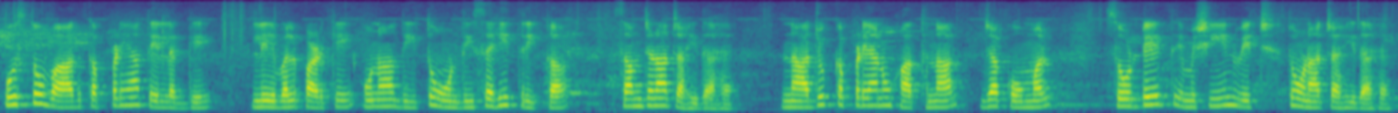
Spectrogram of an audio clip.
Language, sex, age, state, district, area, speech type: Punjabi, female, 45-60, Punjab, Hoshiarpur, urban, spontaneous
